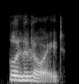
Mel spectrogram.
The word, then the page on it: Polaroid: Indian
